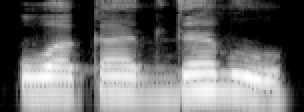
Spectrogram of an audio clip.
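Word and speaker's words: وكذبوا: Kemudian ada beberapa kesalahan lagi di pertengahan ee yaitu di ayat ee di maaf di ayat 39 yang harusnya waadzabu huruf dza bukan huruf za.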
